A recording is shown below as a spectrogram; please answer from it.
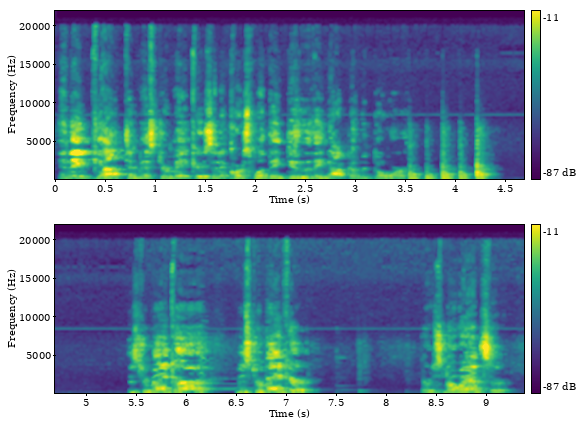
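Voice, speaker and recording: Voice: mid-range voice, fairly quick, hardly any pauses. A storyteller improvising a children's tale in a chatty, folksy way with sing-song asides. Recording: echoey room, distant mic, ukulele music.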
